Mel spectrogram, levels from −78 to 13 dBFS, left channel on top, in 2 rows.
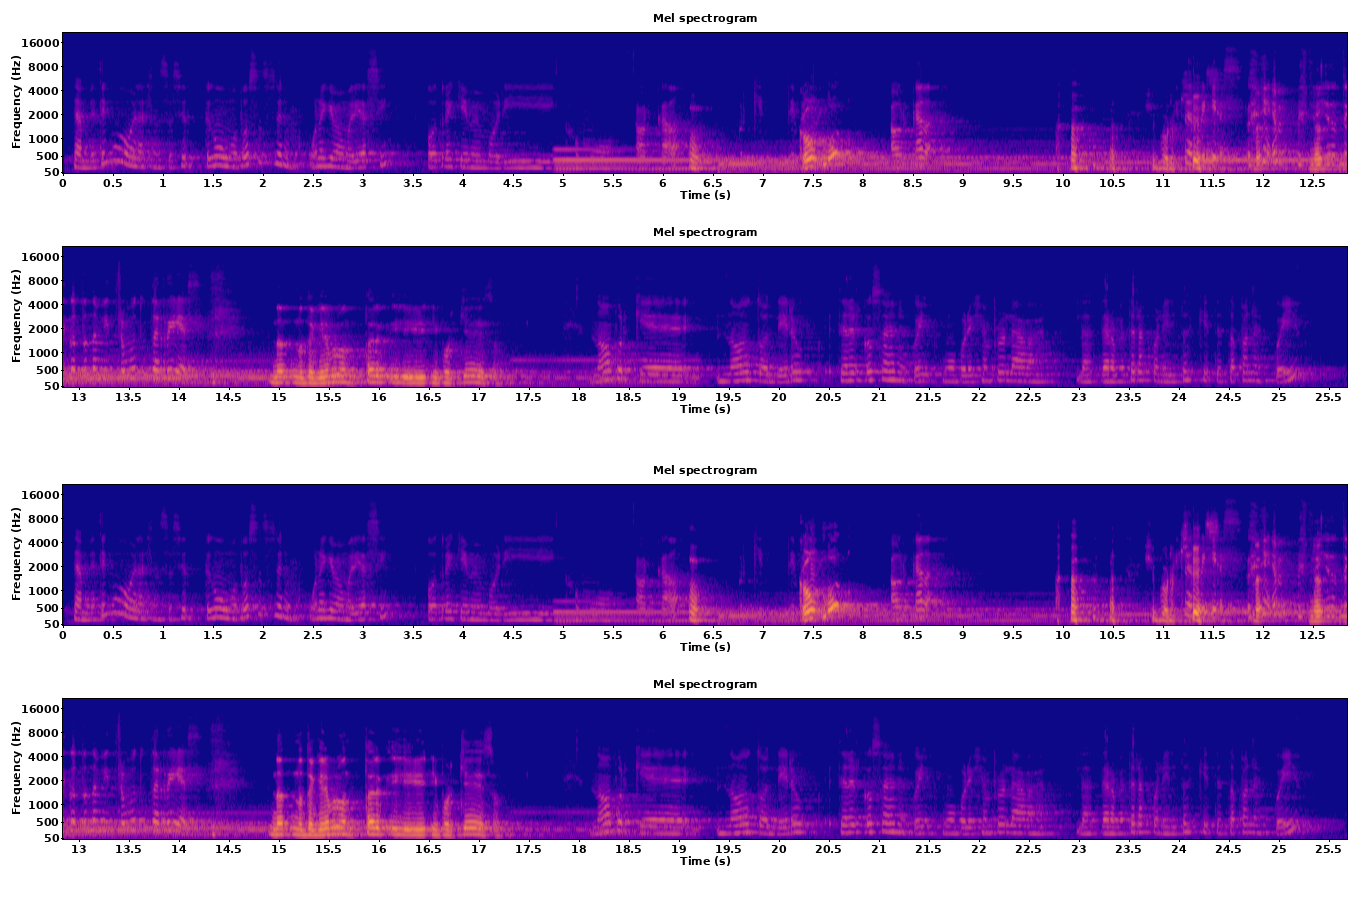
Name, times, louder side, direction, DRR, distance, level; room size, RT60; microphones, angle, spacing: voice 1, 0.1-3.3 3.6-6.2 6.9-7.4 8.3-8.8 11.2-11.4 11.8-14.6 17.8-19.1 19.4-20.3 20.6-22.7 23.0-25.2, equal, ahead, 6 dB, 1.0 m, -37 dB
sound 1, 4.9-19.2, left 3 dB, 35° left, 0.5 m, -39 dB
voice 2, 7.4-7.8 10.1-10.2 10.5-10.6 10.9-11.4 12.5-12.6 14.9-17.2, right 3 dB, 50° right, 13 dB, 0.6 m, -21 dB
18.0 x 13.0 x 4.9 m, 1.5 s
head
